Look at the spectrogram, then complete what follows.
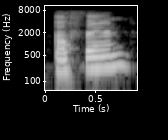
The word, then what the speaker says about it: often: Then you've got silent B too in words like dead, doubt, and silent T in listen and often. Though some people do pronounce the T in often, like often, but it's also not pronounced at some with other people.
